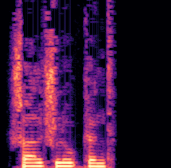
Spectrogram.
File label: "schallschluckend", german; adjectives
